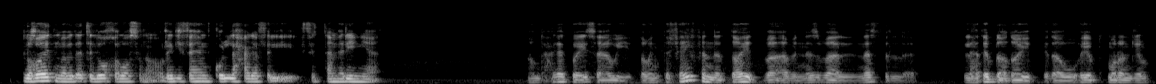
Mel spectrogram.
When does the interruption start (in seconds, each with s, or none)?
none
